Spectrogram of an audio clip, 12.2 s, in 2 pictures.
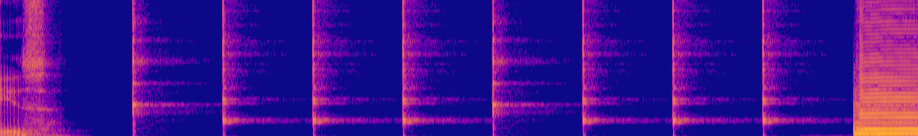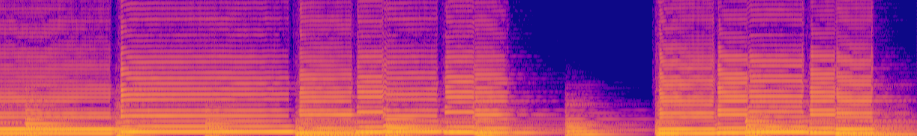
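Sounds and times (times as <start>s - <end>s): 
alto saxophone etude: 5.7s - 12.2s.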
